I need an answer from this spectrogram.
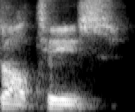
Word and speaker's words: Altice: I'm fairly sure is it Altice? Am I saying it right, Kim? It's Altice.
